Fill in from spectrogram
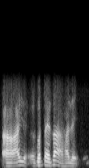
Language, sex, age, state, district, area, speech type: Kannada, male, 60+, Karnataka, Udupi, rural, conversation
